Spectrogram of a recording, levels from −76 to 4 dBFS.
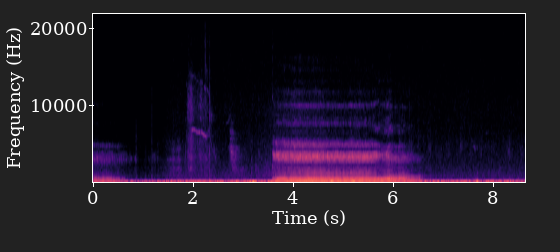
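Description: A recording of sounds with no technical fault to be heard anywhere in it. Nothing in the audio points to a problem in how it was captured, processed or delivered.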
